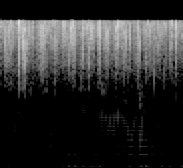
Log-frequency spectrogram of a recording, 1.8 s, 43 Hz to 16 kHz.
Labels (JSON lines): {"label": "biophony, cascading saw", "recorder": "SoundTrap 600 or HydroMoth"}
